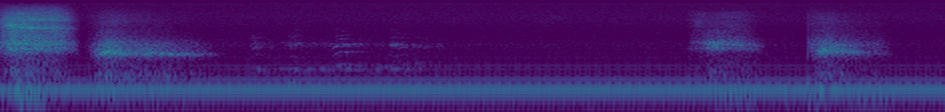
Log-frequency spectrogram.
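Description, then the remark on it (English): Someone demonstrates side-of-mouth breathing: two quick, airy breaths at the start, a quiet pause, then two more near the end, over a steady low electrical hum. “You know the little side mouth breathe, you know, breathing technique?”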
